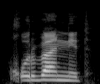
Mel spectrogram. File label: "qiurban", Archi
